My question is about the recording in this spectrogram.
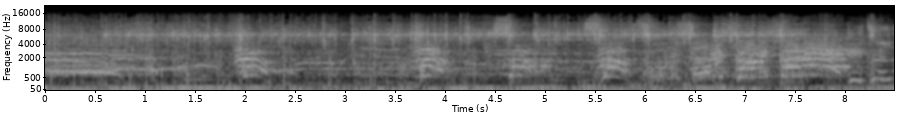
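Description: Yosakoi dance music with a steady low beat, under a string of loud rising-and-falling shouts and whoops, about one a second, from the dancers and crowd.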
